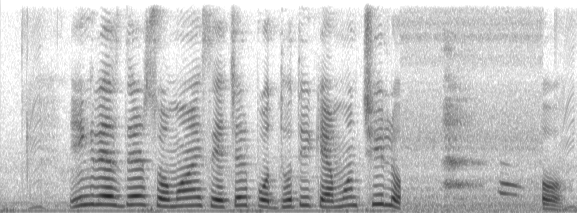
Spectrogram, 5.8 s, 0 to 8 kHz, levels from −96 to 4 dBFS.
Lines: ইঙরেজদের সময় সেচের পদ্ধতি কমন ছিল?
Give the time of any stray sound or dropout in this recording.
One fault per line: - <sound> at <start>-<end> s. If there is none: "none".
- laugh at 4.4-5.4 s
